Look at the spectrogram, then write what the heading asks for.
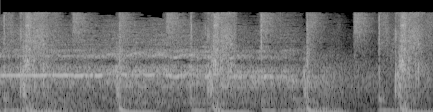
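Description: A horse on a ranch whinnies in a loud run of short, repeated bursts, each dropping quickly in pitch, heard alone with no talk.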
